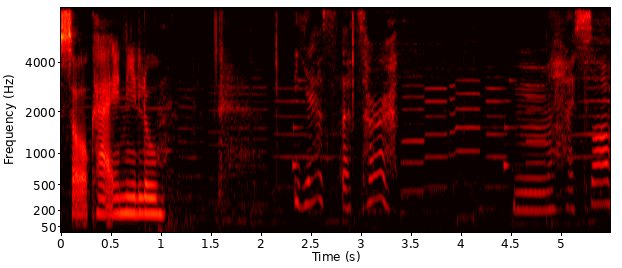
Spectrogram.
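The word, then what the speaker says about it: Nilou: to the estate okay the pronunciation is nilu because it's not Japanese so okay nilu yes that's her I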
